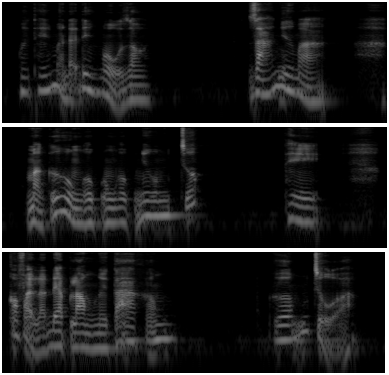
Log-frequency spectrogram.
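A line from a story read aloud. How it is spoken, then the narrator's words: Muttering. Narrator (Vietnamese): Bà Tư lẩm bẩm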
